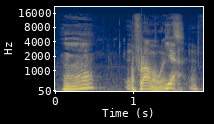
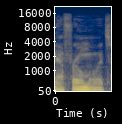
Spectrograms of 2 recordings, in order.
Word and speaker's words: Aframowitz: Aframowitz. Yeah. Yes. We had him saying Afromowitz for a while.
